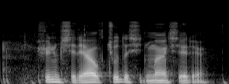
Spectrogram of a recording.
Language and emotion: Russian, neutral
